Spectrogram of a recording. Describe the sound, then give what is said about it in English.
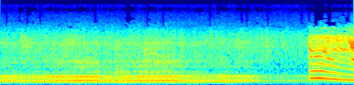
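A car driving home at night in a radio drama hums with a low, steady engine drone that holds at an even level before a louder tonal sound cuts in near the end. “And then one night, you and Shelley are driving home from an after-theater party.”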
